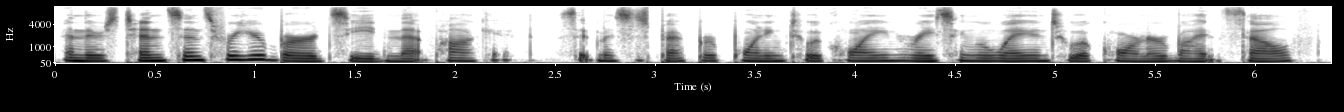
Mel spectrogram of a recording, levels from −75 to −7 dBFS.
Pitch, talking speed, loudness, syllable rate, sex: 170 Hz, 235 wpm, -18 LUFS, 5.7 syllables/s, female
